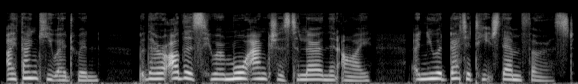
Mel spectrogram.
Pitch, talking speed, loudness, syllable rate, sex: 225 Hz, 240 wpm, -18 LUFS, 6.1 syllables/s, female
